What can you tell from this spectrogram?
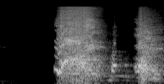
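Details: Sneeze performed as part of a sneezing challenge: a single loud, explosive burst, a short catch of breath, then a second, softer blast of air.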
